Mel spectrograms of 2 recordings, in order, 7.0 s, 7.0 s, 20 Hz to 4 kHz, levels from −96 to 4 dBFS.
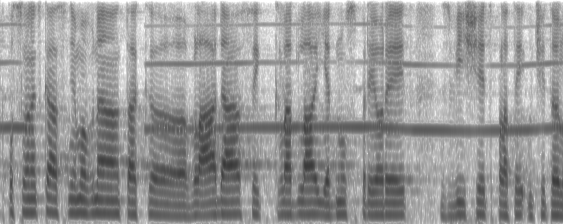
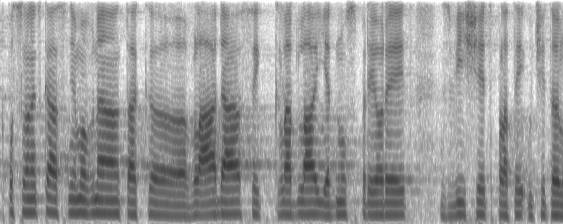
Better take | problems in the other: second | background sound (Wind instrument, woodwind instrument); 11 dB below the speech

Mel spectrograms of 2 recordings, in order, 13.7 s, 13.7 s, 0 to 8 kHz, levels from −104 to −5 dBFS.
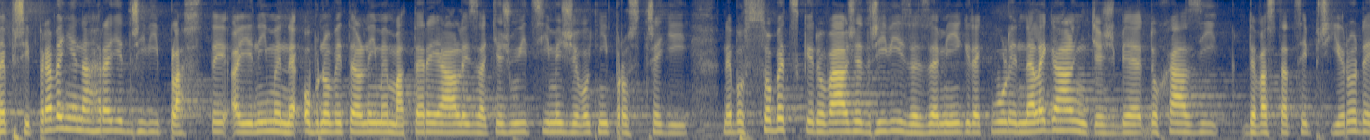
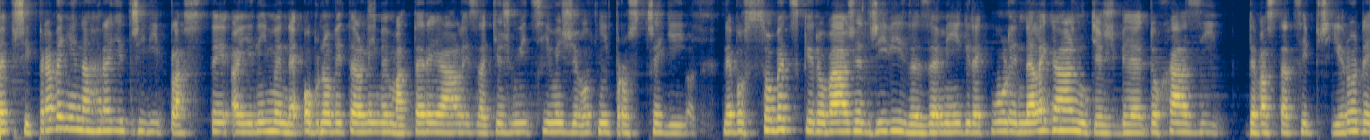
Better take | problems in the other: first | noise reduction (neural mask model DeepFilterNet 3)

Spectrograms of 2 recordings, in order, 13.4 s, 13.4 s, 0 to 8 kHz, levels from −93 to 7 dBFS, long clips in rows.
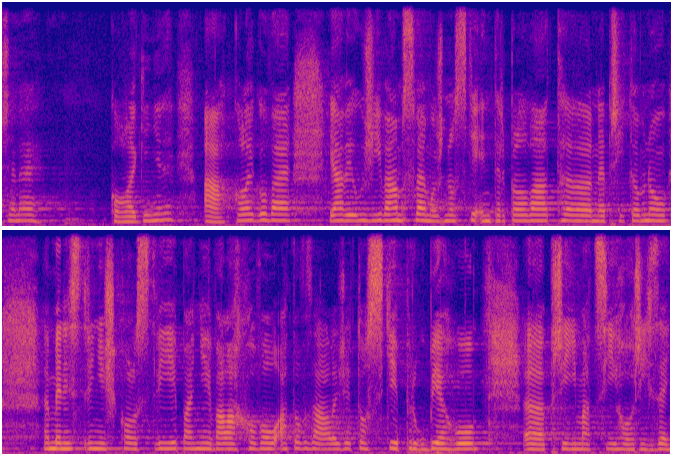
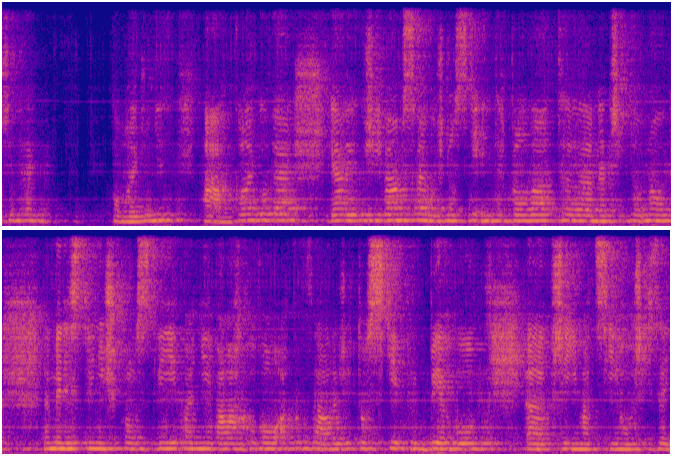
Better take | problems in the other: first | noise reduction (neural separator model SepFormer DNS4)

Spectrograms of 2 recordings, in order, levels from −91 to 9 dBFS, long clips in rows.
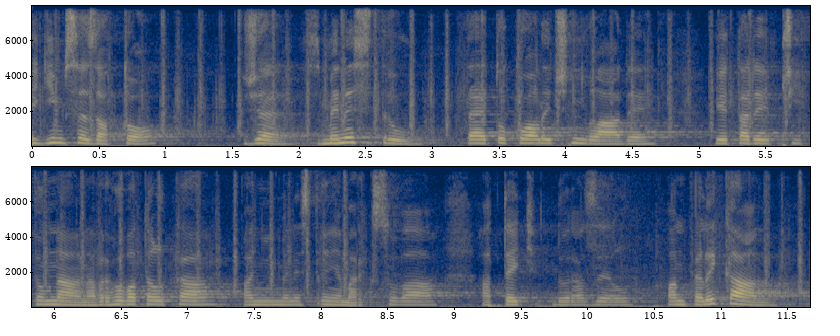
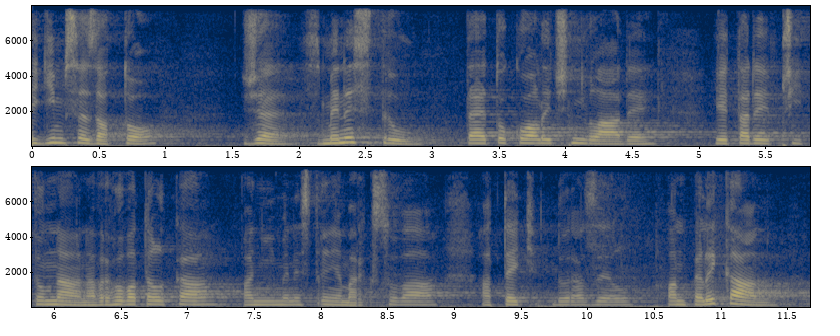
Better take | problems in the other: second | background sound (Rattle); 19 dB below the speech

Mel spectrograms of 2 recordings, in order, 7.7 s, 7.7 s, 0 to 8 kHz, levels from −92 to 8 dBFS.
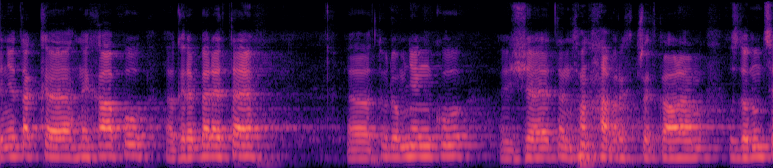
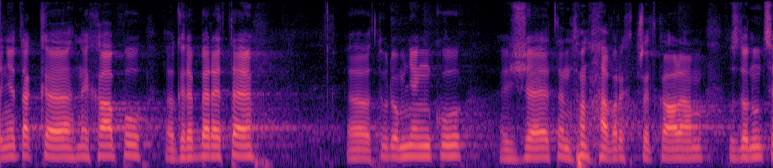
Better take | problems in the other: second | room echo; dies away in 0.5 s

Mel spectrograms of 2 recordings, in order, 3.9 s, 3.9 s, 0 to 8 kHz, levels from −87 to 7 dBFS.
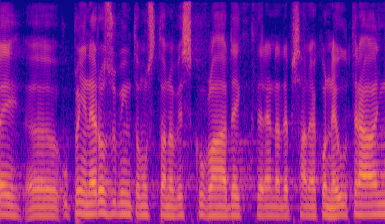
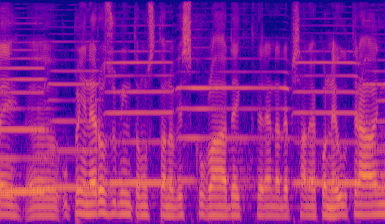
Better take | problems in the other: first | background sound (Bowed string instrument); 5 dB below the speech

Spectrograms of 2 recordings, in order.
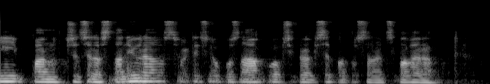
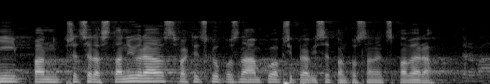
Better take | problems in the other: second | noise reduction (neural mask model DeepFilterNet 3)

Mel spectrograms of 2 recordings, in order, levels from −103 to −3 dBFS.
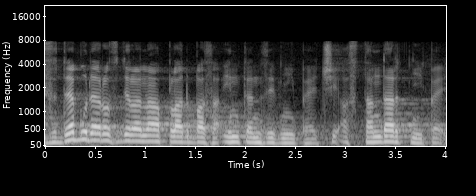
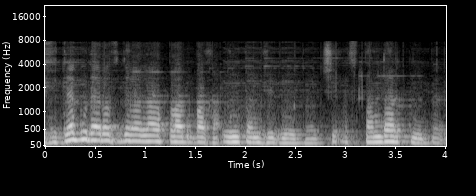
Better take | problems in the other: first | noise reduction (neural separator model SepFormer DNS4)

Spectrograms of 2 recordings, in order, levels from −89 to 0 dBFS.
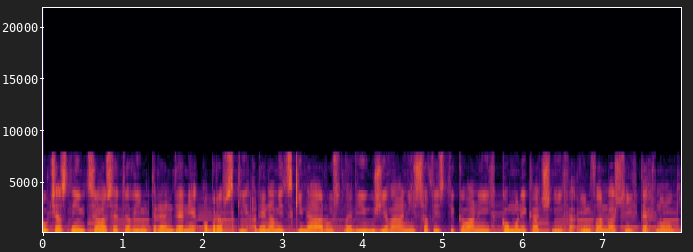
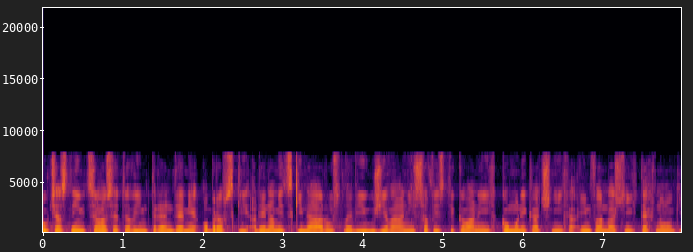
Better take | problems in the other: second | background sound (Wind instrument, woodwind instrument); 15 dB below the speech

